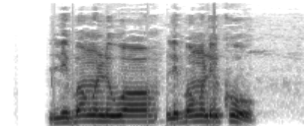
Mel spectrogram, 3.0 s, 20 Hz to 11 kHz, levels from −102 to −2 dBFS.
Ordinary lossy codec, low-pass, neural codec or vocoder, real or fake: AAC, 48 kbps; 9.9 kHz; none; real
